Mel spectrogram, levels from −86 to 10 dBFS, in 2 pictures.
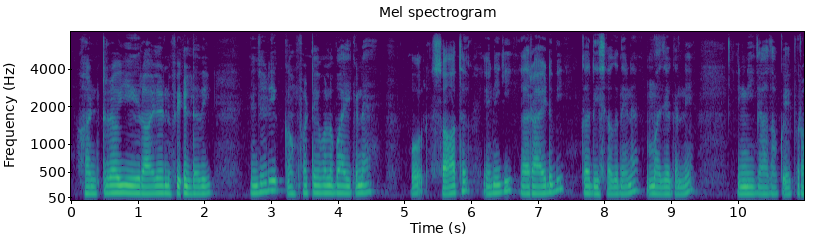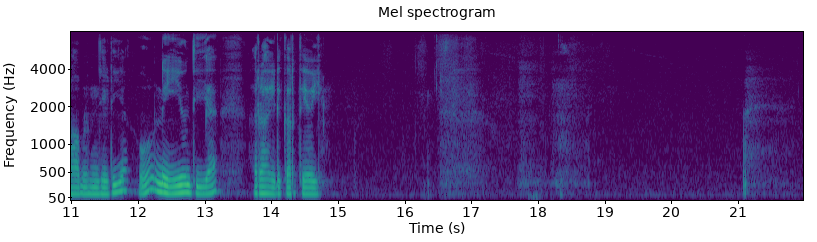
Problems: none marked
